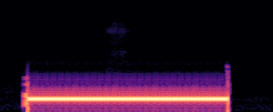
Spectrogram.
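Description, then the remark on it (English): A single ringback tone from an outgoing phone call: one steady, even electronic hum lasting about two seconds, fairly loud and clear, with no voices around it. “Somebody pick up the phone.”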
